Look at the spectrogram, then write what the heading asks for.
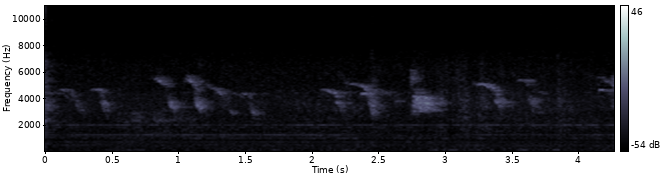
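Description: Faint bird chirping: many short, quick chirps, each dropping slightly in pitch, a little louder about three seconds in.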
